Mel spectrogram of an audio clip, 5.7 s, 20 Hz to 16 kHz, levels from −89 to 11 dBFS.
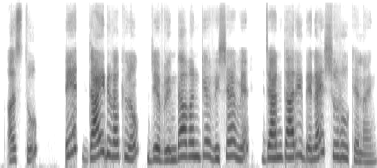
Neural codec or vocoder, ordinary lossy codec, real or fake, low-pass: codec, 44.1 kHz, 2.6 kbps, DAC; none; fake; 14.4 kHz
